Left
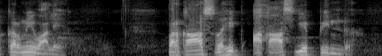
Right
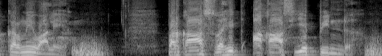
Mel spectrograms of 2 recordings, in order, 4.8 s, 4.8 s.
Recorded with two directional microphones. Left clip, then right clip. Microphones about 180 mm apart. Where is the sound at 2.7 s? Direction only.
20° right (ahead or behind).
